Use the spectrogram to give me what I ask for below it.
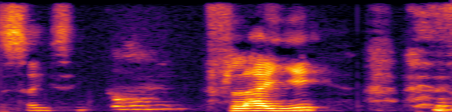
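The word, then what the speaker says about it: flyé: Flyer. Ça s'écrit comment?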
